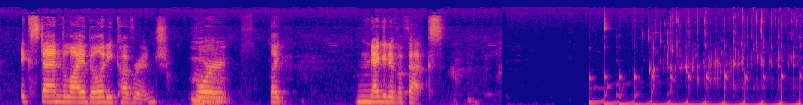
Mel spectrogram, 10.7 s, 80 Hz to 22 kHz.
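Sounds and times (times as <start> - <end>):
speech: 0.3 - 3.9, 4.8 - 6.4
wine glugging from a bottle into a glass: 7.9 - 10.7.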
